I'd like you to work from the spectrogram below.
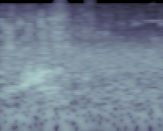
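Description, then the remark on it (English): A single soft paddle stroke from a boat swishes through the water of the Bronx River's freshwater section, passing the Bronx Zoo, followed by a steady, quiet wash of flowing river water, without any voices. “We're on the Bronx River. We're in the freshwater section, and right now we're passing by the Bronx Zoo bison exhibit.”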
